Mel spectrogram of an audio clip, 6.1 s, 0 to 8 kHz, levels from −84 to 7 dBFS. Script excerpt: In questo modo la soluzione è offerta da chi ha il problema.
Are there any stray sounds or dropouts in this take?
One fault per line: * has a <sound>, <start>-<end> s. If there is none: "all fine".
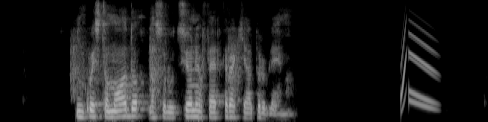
* has a chirp, 5.0-5.5 s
